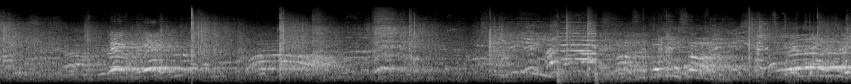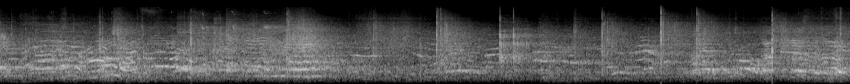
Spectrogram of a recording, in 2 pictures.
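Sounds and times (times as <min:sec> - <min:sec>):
sticks clacking on ball and floor: 0:10.4 - 0:13.8.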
